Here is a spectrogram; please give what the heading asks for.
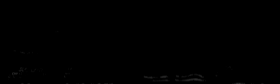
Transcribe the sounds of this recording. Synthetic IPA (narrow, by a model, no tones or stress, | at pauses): jææl̰sɐ | d̥e̝nyd̥imḭːnʋæɐd̥n̩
